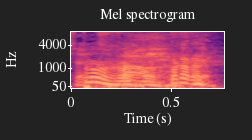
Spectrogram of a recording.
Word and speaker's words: Farnborough: So it's Farnborough.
